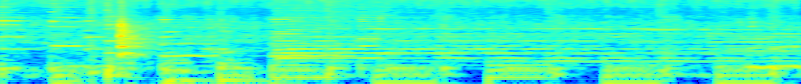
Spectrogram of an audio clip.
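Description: Ground beef and tomato sauce sizzling gently in a frying pan on a low gas flame, under background music with a steady beat.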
